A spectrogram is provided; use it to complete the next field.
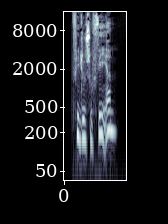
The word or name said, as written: filosoferen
